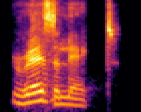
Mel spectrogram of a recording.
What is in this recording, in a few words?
"reselect", Indian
